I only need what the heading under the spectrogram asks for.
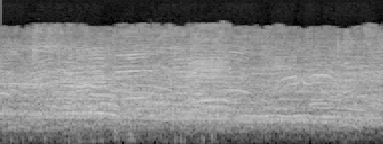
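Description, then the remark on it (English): A large crowd at a political rally in Pickens, South Carolina shouts "Traitor" and jeers together, a loud, continuous roar of many overlapping voices that stays dense for the whole few seconds. “Listen as the crowd shouts, "Traitor."”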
